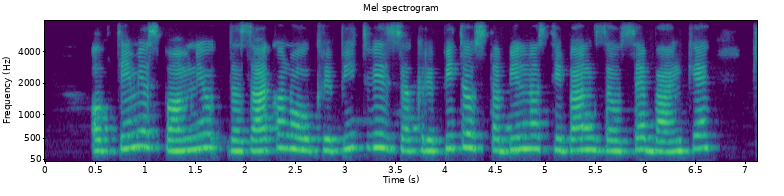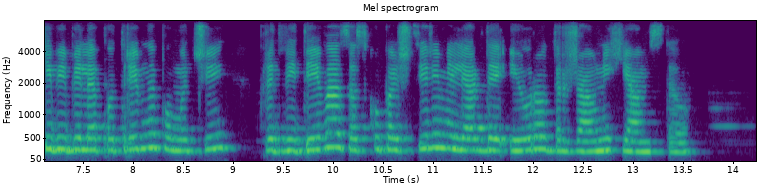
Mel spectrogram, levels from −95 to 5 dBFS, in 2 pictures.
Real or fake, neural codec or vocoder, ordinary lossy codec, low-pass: real; none; Opus, 32 kbps; 7.2 kHz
